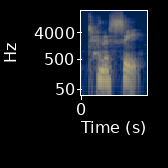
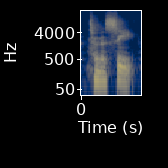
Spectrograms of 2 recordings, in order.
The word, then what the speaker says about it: Tennessee: Nota que o som dos E's nesse estado varia. Então no começo fala T, T, T, T. O segundo E se fala um N, Tennessee, Tennessee. E os dois últimos E's se fala C, Tennessee, Tennessee.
